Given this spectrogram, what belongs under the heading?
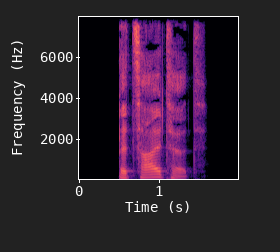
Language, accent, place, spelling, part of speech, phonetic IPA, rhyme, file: German, Germany, Berlin, bezahltet, verb, [bəˈt͡saːltət], -aːltət, De-bezahltet.ogg
- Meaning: inflection of bezahlen: 1. second-person plural preterite 2. second-person plural subjunctive II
